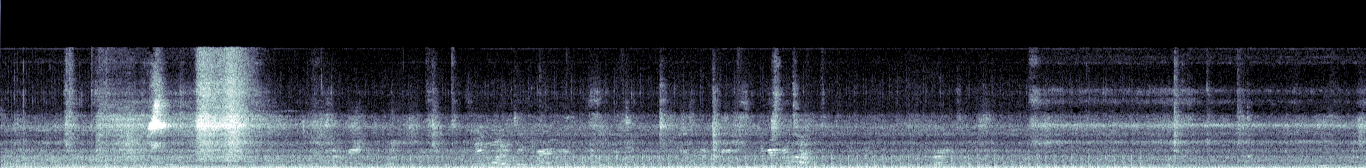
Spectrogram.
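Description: A bus engine hums steadily, heard from inside.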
